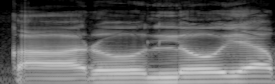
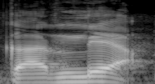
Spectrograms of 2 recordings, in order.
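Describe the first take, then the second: First: The l and y are said as separate syllables. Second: The l and y are joined into one cluster. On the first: The speaker calls it wrong. "कारलया बोलतो का? नाही" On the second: The speaker calls it right. "ल आणि या जोडून बोलतो बघा"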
